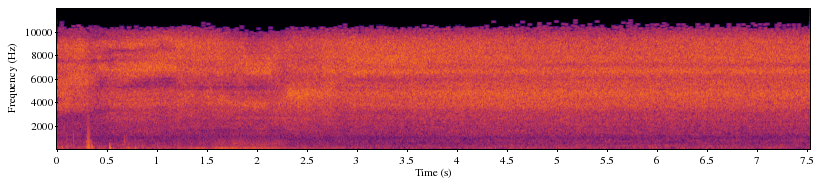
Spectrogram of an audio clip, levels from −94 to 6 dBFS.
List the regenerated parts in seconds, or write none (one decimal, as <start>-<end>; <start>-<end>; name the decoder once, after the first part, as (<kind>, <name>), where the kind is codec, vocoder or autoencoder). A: 1.2-2.9 (codec, SNAC)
